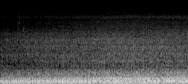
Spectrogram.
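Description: Steady low rumble from a CFMOTO 800 NK motorcycle, a 2023 model, with airbox growl and exhaust tone running continuously and fairly loud throughout, close by with no talk over it.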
